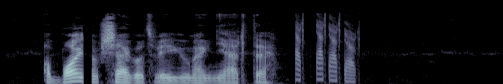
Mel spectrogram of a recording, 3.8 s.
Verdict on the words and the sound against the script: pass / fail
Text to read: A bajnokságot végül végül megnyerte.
fail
